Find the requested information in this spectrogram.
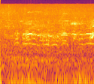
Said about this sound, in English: You can hear overhead, those are the Canada geese migrating. So they leave Scotland at this point and head off. Big summer making down a really long, yeah, they're making a lot of noise and they're all up there in the big V.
